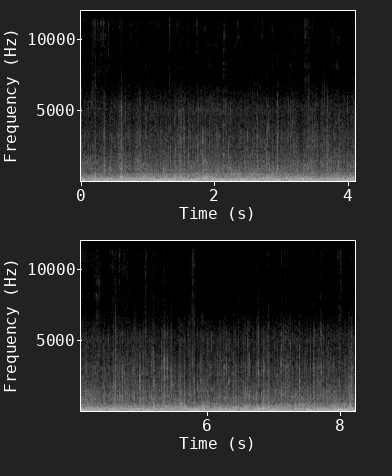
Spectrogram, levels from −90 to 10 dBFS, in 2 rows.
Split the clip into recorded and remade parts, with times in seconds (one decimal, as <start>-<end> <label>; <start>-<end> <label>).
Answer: 0.0-5.4 recorded; 5.4-6.9 remade; 6.9-8.2 recorded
